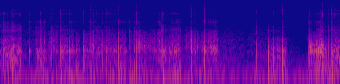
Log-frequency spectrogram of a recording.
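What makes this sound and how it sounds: A wooden paddle hairbrush lies on a blanket while fingertips tap and scratch its solid wooden back. The result is a quiet run of short, dull knocks mixed with soft, rustling scratches. The sound sits mostly in the low and middle range and stops dead after each tap.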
